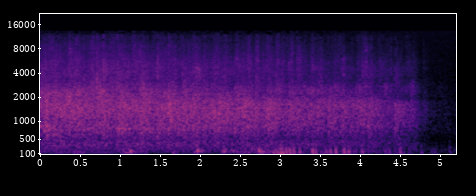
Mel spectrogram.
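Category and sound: crowd, audience applauding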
